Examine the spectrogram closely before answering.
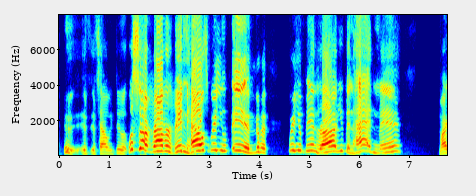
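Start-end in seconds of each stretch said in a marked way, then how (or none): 1.4-6.8 high, loud, excited greeting; excited shout-out. Real, not acted. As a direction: hype up a returning fan.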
